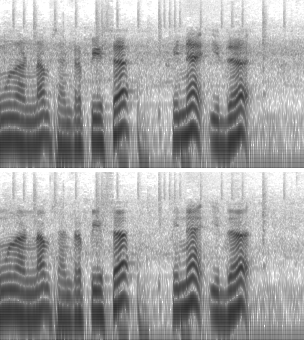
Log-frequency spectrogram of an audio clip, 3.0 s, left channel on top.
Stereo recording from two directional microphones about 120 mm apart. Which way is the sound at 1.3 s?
10° left (ahead or behind).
